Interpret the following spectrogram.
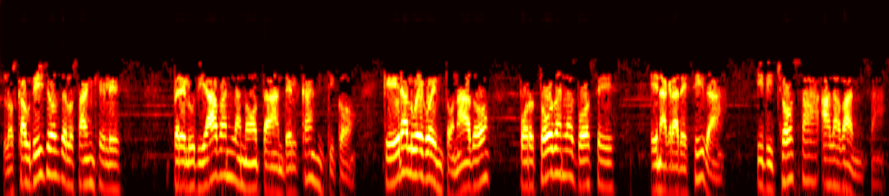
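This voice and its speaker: Slow solemn guy reading scripture-style text, husky voice, tinny phone sound, soft music behind. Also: mid-range voice, lively intonation. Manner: solemn, rising on exclamations. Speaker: reader of devotional text. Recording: phone-like audio with faint music.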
